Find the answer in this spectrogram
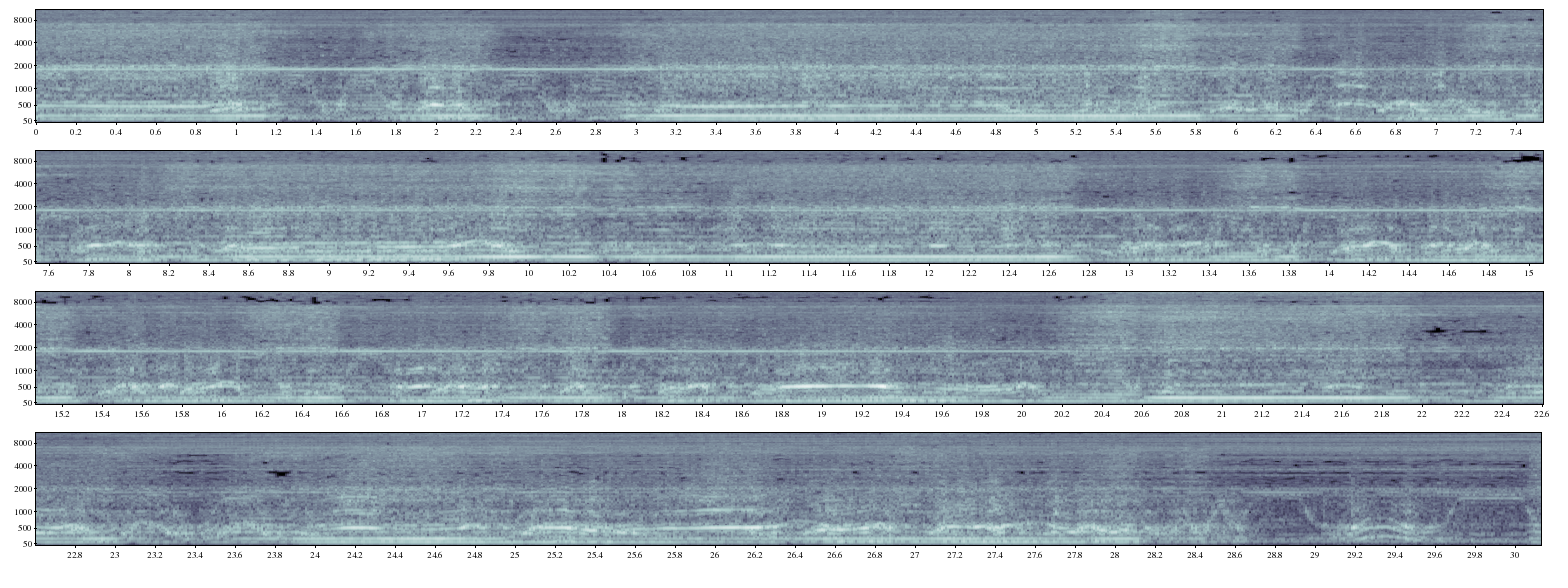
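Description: Sphinx CNC router carving MDF: the spindle holds a steady high whine while the stepper motors whine in rising and falling pitches as the axes change speed, over a low hum that cuts in and out.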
